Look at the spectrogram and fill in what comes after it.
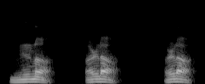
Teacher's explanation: whenever you are pronouncing na, the tip of the tongue is touching your hard palate. टपक करके ऊपर जाके नीचे आता है. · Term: murdhanya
